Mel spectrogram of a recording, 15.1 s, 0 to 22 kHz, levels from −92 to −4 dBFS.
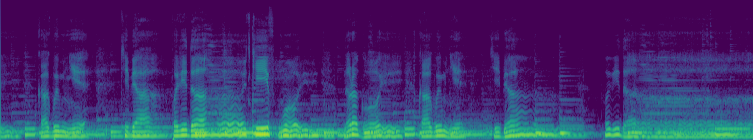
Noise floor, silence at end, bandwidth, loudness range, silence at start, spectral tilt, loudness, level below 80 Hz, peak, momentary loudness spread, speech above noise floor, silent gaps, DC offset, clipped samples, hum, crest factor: -46 dBFS; 0 s; 4.6 kHz; 7 LU; 0 s; -10.5 dB/octave; -27 LUFS; -56 dBFS; -10 dBFS; 11 LU; 22 dB; none; under 0.1%; under 0.1%; none; 16 dB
